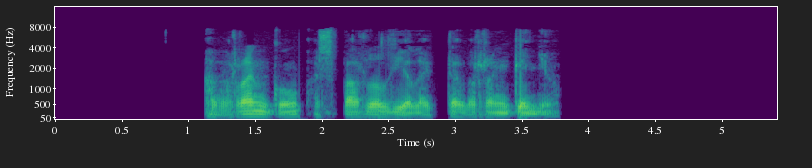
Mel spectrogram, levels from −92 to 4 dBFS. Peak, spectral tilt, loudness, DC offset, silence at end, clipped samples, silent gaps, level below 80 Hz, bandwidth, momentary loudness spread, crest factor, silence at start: -4 dBFS; -5.5 dB/octave; -25 LUFS; under 0.1%; 1.65 s; under 0.1%; 2.88-2.95 s; -54 dBFS; 8 kHz; 10 LU; 22 dB; 1.1 s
